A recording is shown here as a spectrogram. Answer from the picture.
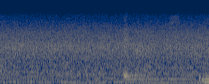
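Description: Steady faint background hiss with no distinct event, apart from a brief faint blip about a second in.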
